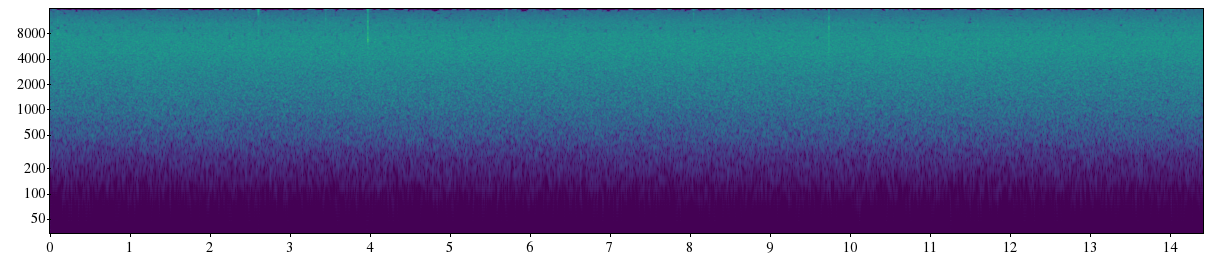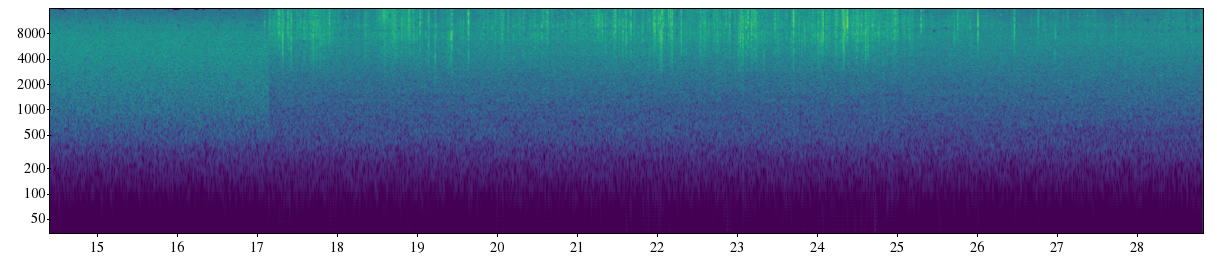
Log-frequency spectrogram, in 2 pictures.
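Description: Steady rain falling. About two-thirds of the way through the sound changes abruptly to a sharper, crackly patter of separate drops hitting a surface, which then evens out.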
